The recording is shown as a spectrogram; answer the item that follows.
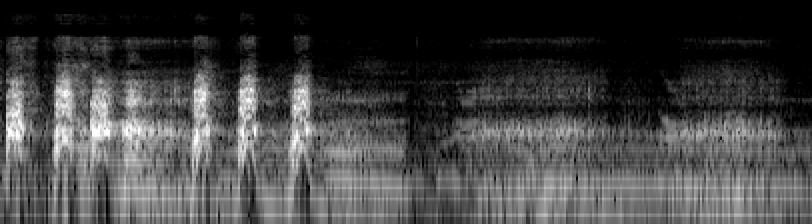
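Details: Angry dog giving a fast run of seven harsh barks in about two seconds, then a long low rumbling growl that carries on to the end.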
